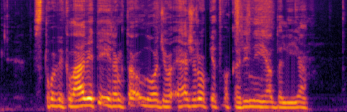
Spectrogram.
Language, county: Lithuanian, Marijampolė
